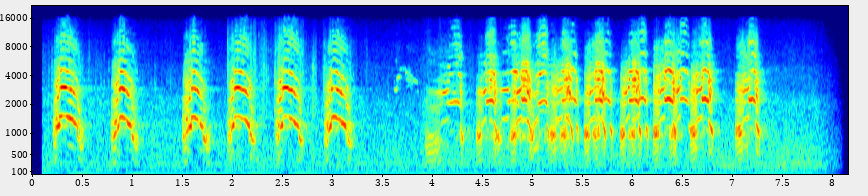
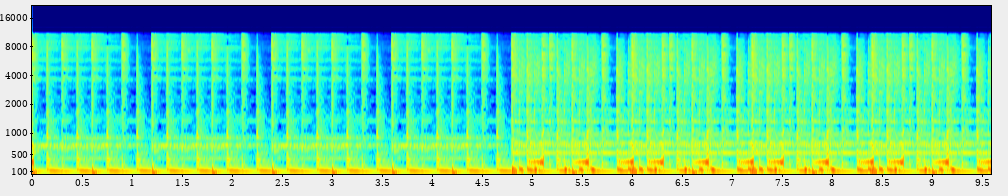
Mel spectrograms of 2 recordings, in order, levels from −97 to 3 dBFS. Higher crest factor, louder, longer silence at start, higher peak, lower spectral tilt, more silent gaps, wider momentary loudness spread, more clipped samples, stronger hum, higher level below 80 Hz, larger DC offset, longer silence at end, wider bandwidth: about the same, 16 dB vs 16 dB; first, -15 LUFS vs -25 LUFS; first, 0.2 s vs 0 s; first, -2 dBFS vs -8 dBFS; second, 3 dB/octave vs -4.5 dB/octave; neither; first, 11 LU vs 6 LU; neither; neither; second, -74 dBFS vs -38 dBFS; first, 0.2% vs under 0.1%; first, 0.85 s vs 0 s; first, 16.5 kHz vs 11.5 kHz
